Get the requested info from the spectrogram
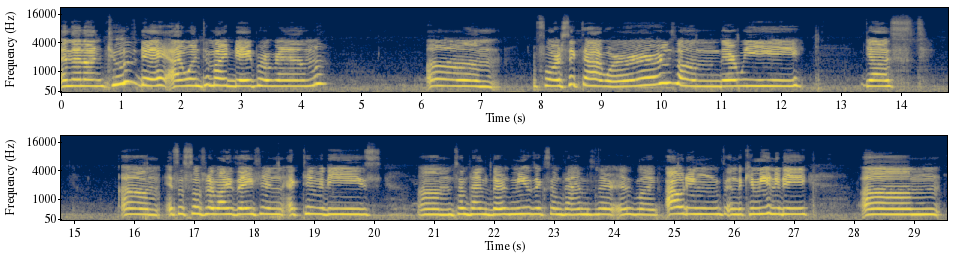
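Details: Dysarthria in a female with cerebral palsy.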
